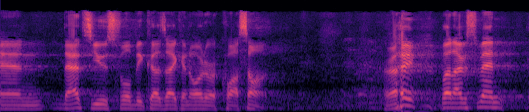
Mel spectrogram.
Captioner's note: laughter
